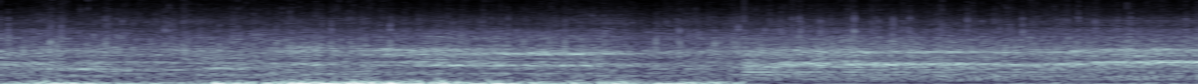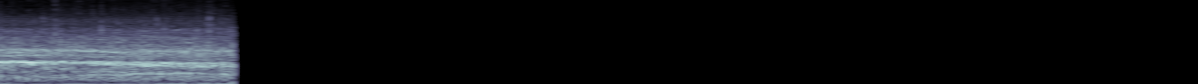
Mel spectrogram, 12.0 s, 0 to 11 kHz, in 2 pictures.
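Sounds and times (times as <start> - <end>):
crowd applauding and cheering: 0.0 - 7.2
crowd singing together: 0.0 - 7.2.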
